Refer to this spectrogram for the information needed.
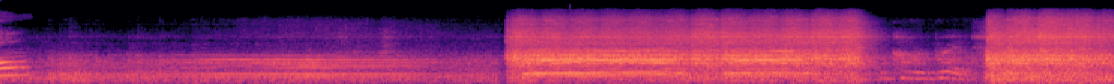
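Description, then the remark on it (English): A toy train set's steam whistle sounds in steady, sustained tones, followed by two loud bursts of rushing, hissing steam with a brief lull between them. “a cool train set though.”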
